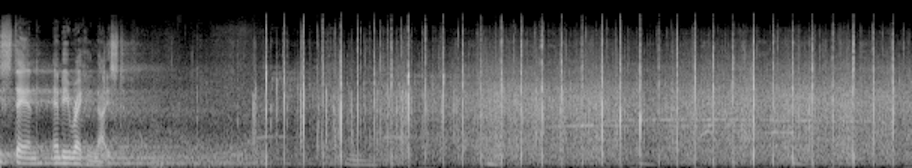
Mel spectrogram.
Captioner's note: applause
